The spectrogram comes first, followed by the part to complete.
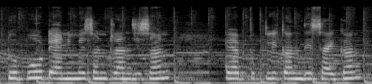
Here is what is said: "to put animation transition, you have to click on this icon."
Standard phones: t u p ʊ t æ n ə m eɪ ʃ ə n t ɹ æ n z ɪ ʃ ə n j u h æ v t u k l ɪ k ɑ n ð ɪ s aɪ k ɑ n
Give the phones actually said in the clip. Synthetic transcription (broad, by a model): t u p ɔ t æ n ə m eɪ s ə n t ɹ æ n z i s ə n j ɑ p t u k l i k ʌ n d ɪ s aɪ k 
